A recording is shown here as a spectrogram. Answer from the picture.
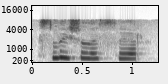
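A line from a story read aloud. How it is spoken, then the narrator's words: Quiet trembling girl's voice. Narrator (Russian): ответила девочка тихим, дрожащим голосом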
